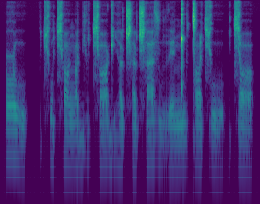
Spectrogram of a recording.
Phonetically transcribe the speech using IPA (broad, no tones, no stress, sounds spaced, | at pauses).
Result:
ʕ o | t͡ɕʰ o t͡ɕʰ ɑ ŋ ɑ bʲ u t͡ɕʰ ɑ ɡ i ɦ a ʈ͡ʂʰ a ʈ͡ʂʰ a z u r ɛ ŋ͡ǃ u ǀ ɑ t͡ɕ o | t͡ɕ ɑ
